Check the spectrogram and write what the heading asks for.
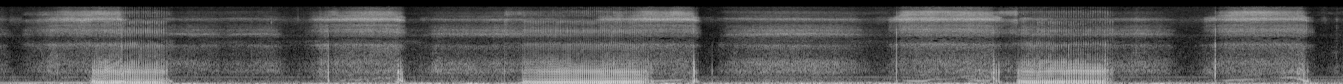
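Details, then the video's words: Sleeping pug dreaming, snoring in a slow rhythm of long rasping breaths roughly every two to three seconds, some with a nasal whistle, low steady hum behind. "Pug Dreaming Snoring"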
